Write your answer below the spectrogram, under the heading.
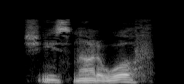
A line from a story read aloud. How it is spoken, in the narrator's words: Chad sighed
